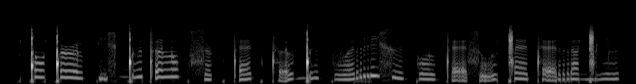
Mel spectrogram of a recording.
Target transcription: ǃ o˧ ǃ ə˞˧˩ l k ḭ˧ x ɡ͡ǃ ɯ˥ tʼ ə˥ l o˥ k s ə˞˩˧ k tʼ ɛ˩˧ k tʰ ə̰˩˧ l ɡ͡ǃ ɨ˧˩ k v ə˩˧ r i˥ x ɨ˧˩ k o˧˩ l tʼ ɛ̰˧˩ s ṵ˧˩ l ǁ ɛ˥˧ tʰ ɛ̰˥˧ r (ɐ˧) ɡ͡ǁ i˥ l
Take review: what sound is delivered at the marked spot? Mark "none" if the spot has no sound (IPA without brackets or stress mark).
ɐ˥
